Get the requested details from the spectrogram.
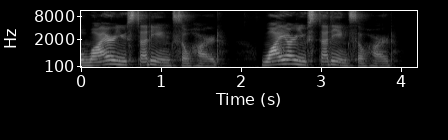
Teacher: Often you'll hear that why are will turn into wire.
